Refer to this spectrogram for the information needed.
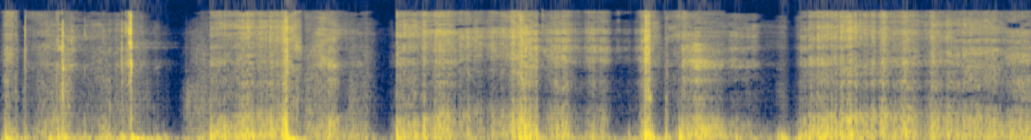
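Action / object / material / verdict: scrape / wooden colored pencil shaved with a blade / wood / none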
